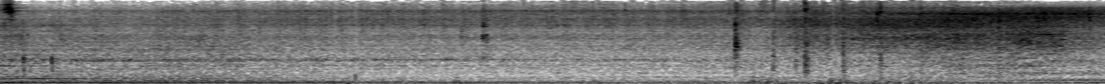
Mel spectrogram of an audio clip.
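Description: Steady low rumble of the departing freight train dying away as the crossing clears, with a pickup truck's engine near the end as it drives up to the crossing.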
